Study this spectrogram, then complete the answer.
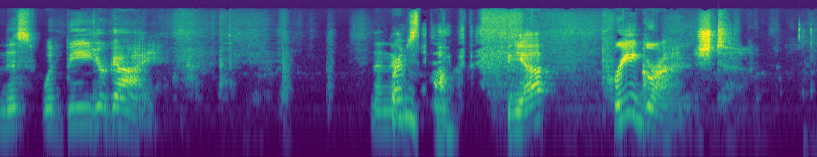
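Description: A cloth rustles softly as hands fold and smooth it.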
